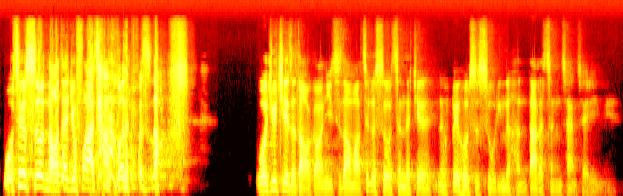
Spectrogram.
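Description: Speaking fast in a mid-range voice, a male pastor preaches with a long reverb tail behind him. His sermon, in Mandarin-speaking church style, unfolds as an animated story with acted dialogue and repeated "OK?" checks with the audience.

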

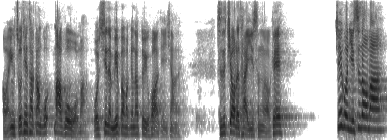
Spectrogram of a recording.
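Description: Animated male preacher in a reverberant hall. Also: on the high side, quick pace. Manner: animated, acts out dialogue, frequent "OK?" to the audience. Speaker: pastor. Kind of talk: sermon with storytelling.

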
